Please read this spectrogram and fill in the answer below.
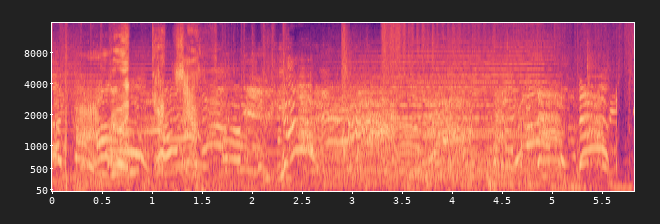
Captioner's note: campers exclaiming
